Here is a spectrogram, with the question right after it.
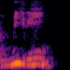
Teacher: a posição da sílaba tônica está em último lugar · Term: oxítona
